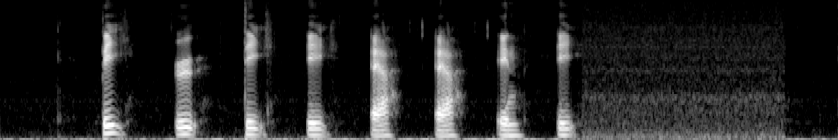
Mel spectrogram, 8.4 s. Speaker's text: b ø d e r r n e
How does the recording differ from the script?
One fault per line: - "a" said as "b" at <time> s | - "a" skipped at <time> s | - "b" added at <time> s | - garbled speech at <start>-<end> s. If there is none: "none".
none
